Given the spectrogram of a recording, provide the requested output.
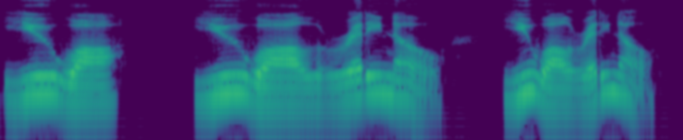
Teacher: Next we see you plus already. You is another oo sound. In phonetic symbols, it would look like a U plus a W, connected with the ah in already. And we get you wah.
